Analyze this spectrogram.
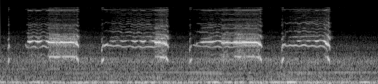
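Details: Peregrine falcon nestling, 30 days old, in a nest box at Great Spirit Bluff on 1 July 2021. It gives four shorter, harsh wailing calls about every 0.8 seconds, each ending in a slight upturn.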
